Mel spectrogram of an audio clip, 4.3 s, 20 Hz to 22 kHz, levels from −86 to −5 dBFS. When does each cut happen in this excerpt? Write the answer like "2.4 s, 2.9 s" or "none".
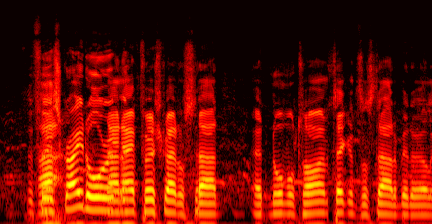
3.3 s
